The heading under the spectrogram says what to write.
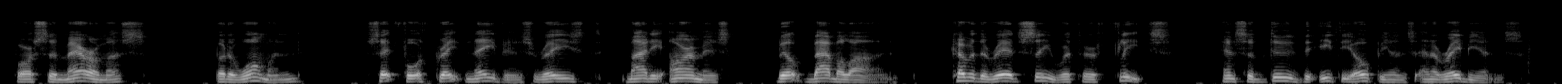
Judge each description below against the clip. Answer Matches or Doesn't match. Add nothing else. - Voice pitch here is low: Matches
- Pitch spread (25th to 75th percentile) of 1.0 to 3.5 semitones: Doesn't match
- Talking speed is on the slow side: Matches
